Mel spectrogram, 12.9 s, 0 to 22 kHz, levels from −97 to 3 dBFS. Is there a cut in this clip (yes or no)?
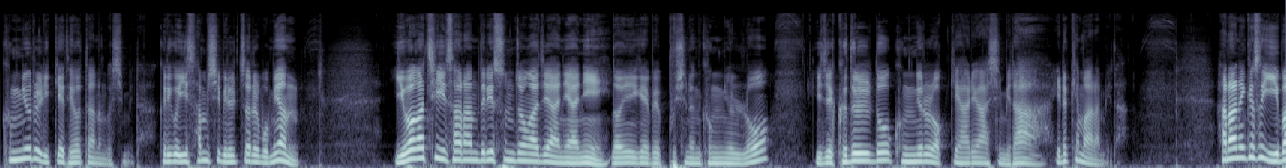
yes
